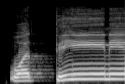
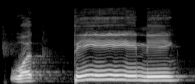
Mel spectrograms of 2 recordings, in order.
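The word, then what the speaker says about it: وَالتِّينِ: ওয়াত-তিনি, ওয়াও দিয়ে তা ধরবে, ওয়াও তা জবর ওয়াত, তা ইয়াজের তি, তি জেরের পরে ইয়া সাকিন এক আলিফ টান, ওয়াত্তি। ওয়াও দিয়ে এখানে সরাসরি এই তা ধরবে, মাঝখানে আলিফ এবং লাম দুইটা অক্ষর বাদ যাবে। ওয়াত্তি, নুন জের নি, ওয়াত্তিনি, ওয়াত্তিনি।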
